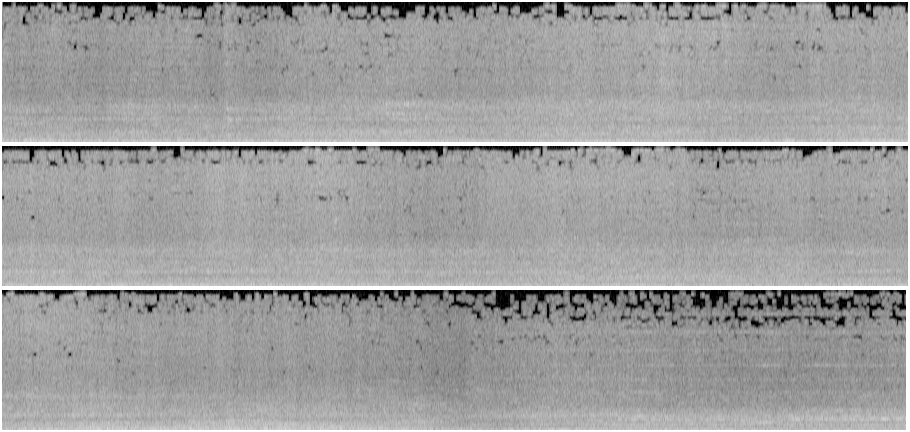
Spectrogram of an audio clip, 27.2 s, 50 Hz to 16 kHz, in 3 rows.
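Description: A passenger train passing close and slowly, with a steady rumble of its engine and wheels. About 22 seconds in, the sound changes to a different steady train rumble with some higher tones.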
